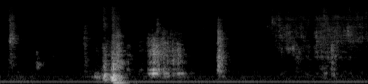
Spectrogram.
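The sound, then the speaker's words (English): Water splashes and trickles into a blender holding a bag of organic cashews, starting after a few knocks and clunks, then settling into a steady soft pour, covering the cashews about halfway, to make a cheese sauce. No one speaks. “Adding a decent amount of water. I haven't completely covered the cashews with water, but maybe halfway.”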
